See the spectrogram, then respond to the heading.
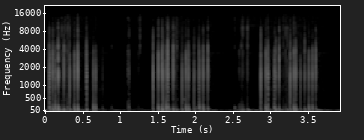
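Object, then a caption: Rubber sheet. A rubber sheet is tapped with silicone rubber finger pads in quick, uneven runs of soft, dull thuds. The taps come in three bursts separated by short quiet gaps. Each tap is deep and muffled, with almost no brightness, and dies away at once.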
